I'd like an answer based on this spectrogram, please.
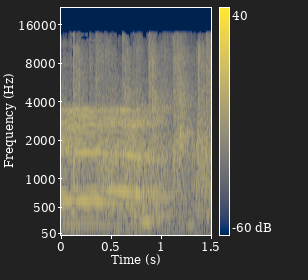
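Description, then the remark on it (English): An audience at a music performance claps steadily for a short stretch for a musician who plays an eight-string instrument tuned like a fiddle, a dense crackle of many hands, with sustained whooping tones from cheering voices layered over it. “Give him a round of your applause.”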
